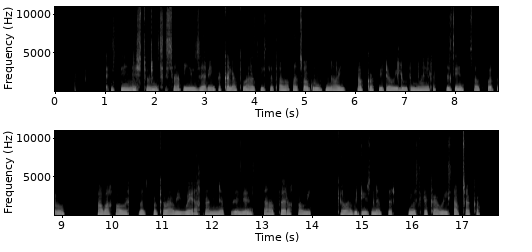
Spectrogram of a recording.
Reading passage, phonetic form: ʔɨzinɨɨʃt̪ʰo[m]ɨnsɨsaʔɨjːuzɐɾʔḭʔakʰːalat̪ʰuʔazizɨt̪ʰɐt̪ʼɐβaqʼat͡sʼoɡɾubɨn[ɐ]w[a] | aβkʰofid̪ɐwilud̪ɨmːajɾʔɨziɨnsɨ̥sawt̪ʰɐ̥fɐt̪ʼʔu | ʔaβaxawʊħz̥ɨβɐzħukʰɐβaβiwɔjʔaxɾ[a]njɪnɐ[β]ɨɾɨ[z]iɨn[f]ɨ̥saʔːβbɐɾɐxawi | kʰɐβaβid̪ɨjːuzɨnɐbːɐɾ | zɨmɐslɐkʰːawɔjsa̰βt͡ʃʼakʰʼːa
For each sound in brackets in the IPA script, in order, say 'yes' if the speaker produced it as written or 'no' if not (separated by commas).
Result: no, no, no, yes, no, yes, no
